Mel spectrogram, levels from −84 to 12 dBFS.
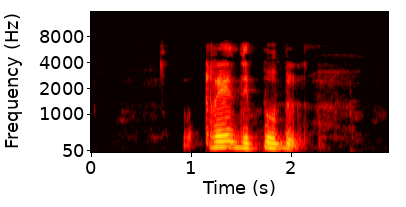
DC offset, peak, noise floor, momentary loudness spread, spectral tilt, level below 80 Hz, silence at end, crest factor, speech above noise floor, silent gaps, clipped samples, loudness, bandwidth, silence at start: under 0.1%; -4 dBFS; -70 dBFS; 14 LU; -6.5 dB/octave; -62 dBFS; 0.85 s; 22 dB; 48 dB; none; under 0.1%; -23 LUFS; 7.2 kHz; 0.95 s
